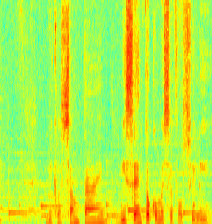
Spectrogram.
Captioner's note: speaking in foreign language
